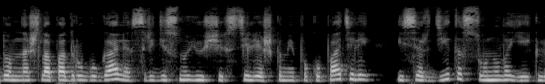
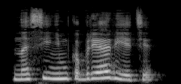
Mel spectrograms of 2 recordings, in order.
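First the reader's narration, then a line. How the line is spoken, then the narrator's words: Giggled. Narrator (Russian): хихикнула Галя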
